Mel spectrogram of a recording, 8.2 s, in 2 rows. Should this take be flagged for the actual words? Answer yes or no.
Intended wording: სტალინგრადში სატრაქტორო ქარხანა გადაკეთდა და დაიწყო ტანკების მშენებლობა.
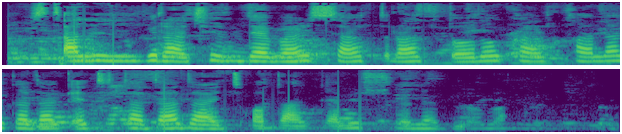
yes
